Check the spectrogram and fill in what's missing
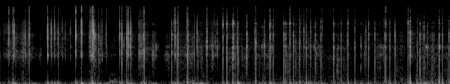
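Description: A flat, solid, light-wood spatula is scratched and tapped with long nails close to the microphone. Dense, bright, dry clicks and scratchy rustles come in quick succession, each dying away almost instantly, with little low end.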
